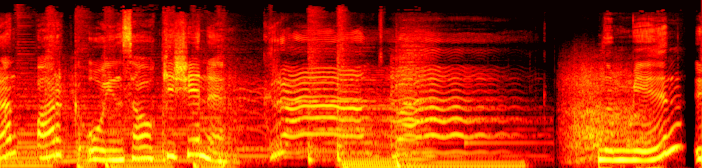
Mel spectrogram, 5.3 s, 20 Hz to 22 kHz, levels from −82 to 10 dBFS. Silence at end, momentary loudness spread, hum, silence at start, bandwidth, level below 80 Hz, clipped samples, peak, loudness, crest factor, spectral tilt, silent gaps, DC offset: 0 s; 16 LU; none; 0 s; 19 kHz; -28 dBFS; under 0.1%; 0 dBFS; -11 LUFS; 12 dB; -4 dB/octave; none; under 0.1%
